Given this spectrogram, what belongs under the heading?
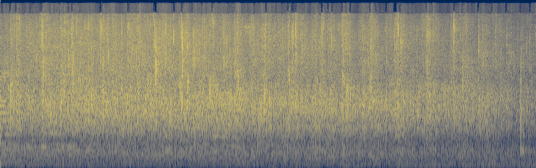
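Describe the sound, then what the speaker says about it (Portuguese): A church congregation applauds the Lord, a dense, sustained wash of clapping from many hands that fades slightly toward the end. "Pode dar uma salva de palmas ao Senhor?"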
